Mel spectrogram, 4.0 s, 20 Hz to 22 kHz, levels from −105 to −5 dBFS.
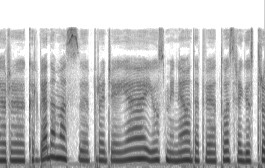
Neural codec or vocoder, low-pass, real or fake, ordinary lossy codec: none; 10.8 kHz; real; MP3, 96 kbps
